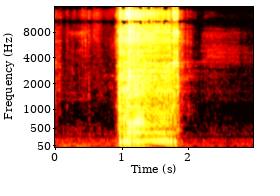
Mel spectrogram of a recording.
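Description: A chainsaw's starter cord is pulled with a short rasping whirr.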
